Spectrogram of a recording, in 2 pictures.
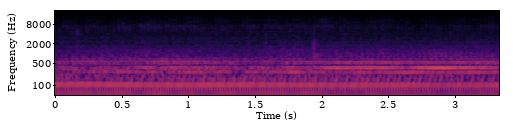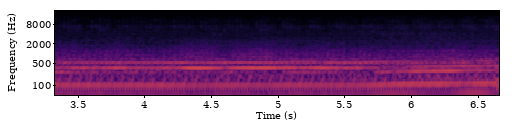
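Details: Power Trac 1850 diesel tractor/mower, just revived after all fluids were changed, running under load with the mower hooked up: a steady diesel drone with an even hum and a faint mower whir, running smooth with no knocks.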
